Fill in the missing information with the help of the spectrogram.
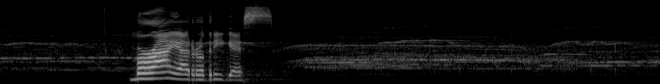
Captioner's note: audience cheering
